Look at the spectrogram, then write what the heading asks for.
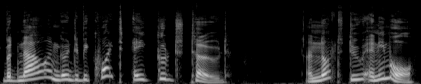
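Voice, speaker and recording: A man voicing a boastful, excitable toad gentleman from a storybook, in a gushing, plummy, melodramatic manner. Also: high-pitched, moderate pace, no echo, studio quality, pitched above the performer's own voice, exaggerated voice. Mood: gushing, contrite. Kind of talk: audiobook character acting.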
